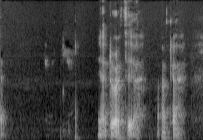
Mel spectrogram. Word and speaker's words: Dorothea: Yeah, Dorothea.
